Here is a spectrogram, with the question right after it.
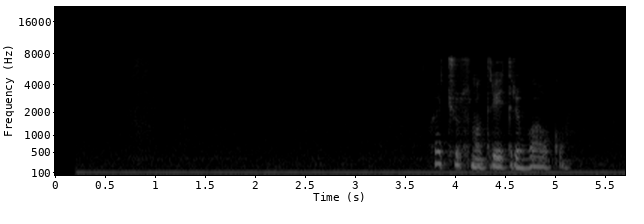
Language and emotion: Russian, neutral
